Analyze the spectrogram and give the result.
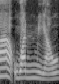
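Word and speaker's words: Văn Miếu: ได้ แก่ วิหาร วรรณกรรม หรือ ว่า ใน ภาษา ภาษา เวียดนาม นะ คะ เขา จะ ออก เสียง ว่า วัน เหมียว ไม่ ใช่ วัน ของ แมว นะ คะ แต่ เป็น ภาษา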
